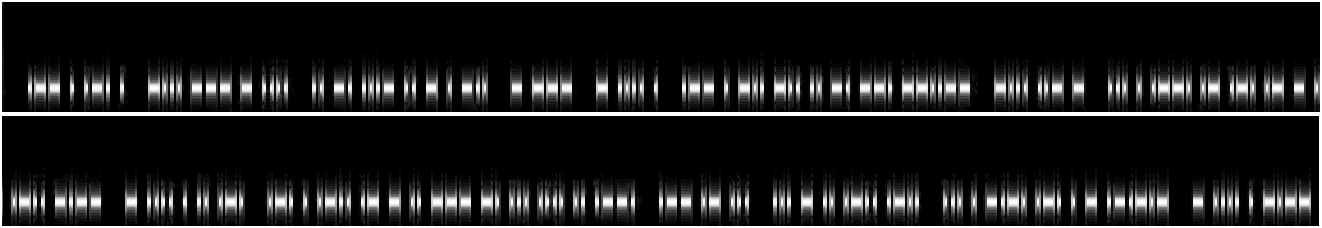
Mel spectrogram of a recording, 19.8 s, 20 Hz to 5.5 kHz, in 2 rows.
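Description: Morse code, heard as a keyed tone, about 44 wpm, 600 Hz. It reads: WERE BOTH INVITED TO THE WEDDING, BUT SEPARATELY THEIR RELATIONSHIP WAS STILL SECRET. THEY
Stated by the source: Morse practice at 45 wpm, the novel Never by Ken Follett in English, from CW med Gnister.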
